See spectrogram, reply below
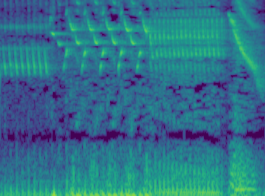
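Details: Canary and goldfinch mule singing a quick series of high pulsed notes running into a fast twitter, ending with a sharp downward sweep; low background hum.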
